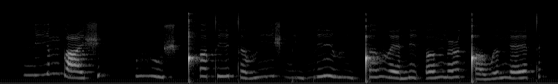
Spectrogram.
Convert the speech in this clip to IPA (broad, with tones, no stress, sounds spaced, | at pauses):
n iː˧˥ n dˤ ɛː˩ ʃ | v u˧˩˧ ʃ ǃʰ ʌ˧˥ t ɪː˧˥ t ə˩ v iː˧˥ ʃ ɡ͡b i˧˩˧ b ɪː˧˥˧ v i˧˩˧ ǃ ə˧˥ v ɛ˧˩˧ n ɪ˩ ʔ ʌ˧˥ ŋ ə˞˧˥˧ ǃ ʌ˩ w ə˧˥ ŋ ɛː˧˥ t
